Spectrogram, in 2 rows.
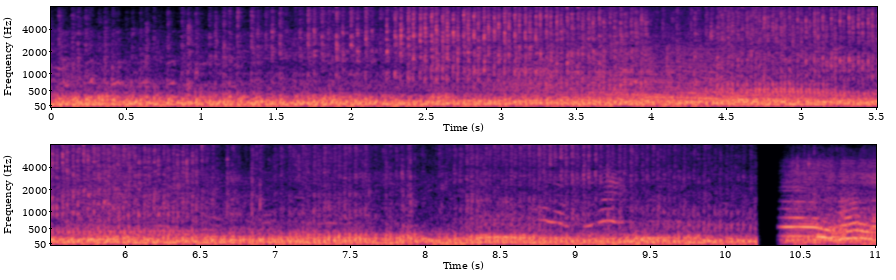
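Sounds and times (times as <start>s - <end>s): motorcycle engine idling: 0.0s - 3.1s.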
